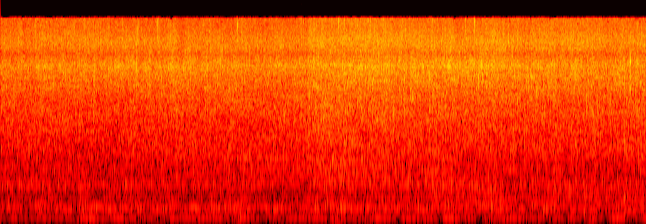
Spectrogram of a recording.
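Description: Rohu fish head and pieces sizzling steadily in oily spice paste in a frying pan as they are turned with a wooden spatula; the masala is being fried down after the water has cooked off and the oil has come up.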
